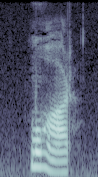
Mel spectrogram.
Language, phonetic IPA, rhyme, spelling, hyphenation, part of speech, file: Hungarian, [ˈmuɦɒr], -ɒr, muhar, mu‧har, noun, Hu-muhar.ogg
- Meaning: Any of a group of various types of grass of genus Setaria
